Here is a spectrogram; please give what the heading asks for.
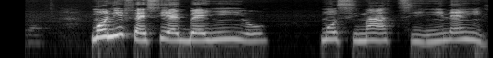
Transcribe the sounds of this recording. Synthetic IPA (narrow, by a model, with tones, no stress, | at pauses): mo˧nĩ˦fɛ˨si˨˦ɛ˧ɡ͡bɛ˧j̃ĩ˨˦o˧ | mo˧si˨mãː˨˦ti˨j̃ĩ˨˦lɛ˦j̃ĩ˦˨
